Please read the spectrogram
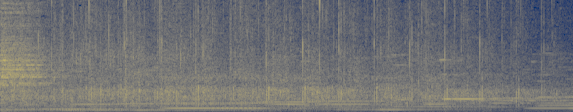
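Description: Audience applauding in a theatre, dense clapping, with a few soft held notes from the orchestra sounding beneath it.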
